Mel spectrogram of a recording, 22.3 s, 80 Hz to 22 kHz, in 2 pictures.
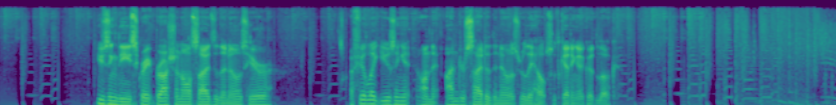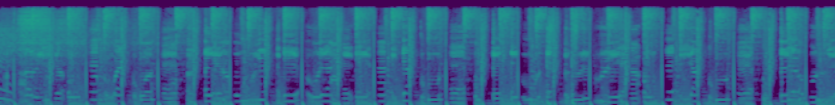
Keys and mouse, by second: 0.2 s, 0.3 click, 1.1 middle click, 1.5 s, 1.5 click, 2.3 shift+click, 2.5 middle click, 2.7 middle click, 3.0 s, 3.0 click, 3.4 click, 3.7 click, 3.8 click, 4.0 click, 4.3 middle click, 4.4 middle click, 4.6 ctrl+middle click, 4.8 f, 5.0 shift+c, 5.3 ctrl+click, 5.5 ctrl+click, 5.8 ctrl+click, 6.3 middle click, 6.5 f, 6.7 ctrl+middle click, 7.0-8.6 drag, 7.0 c, 8.8 middle click, 9.7 click, 10.3 middle click, 10.5 middle click, 10.6 middle click, 11.0 middle click, 11.3 shift+click, 11.6 shift+click, 11.8 shift+click, 12.2 f, 12.3 s, 12.3 click, 13.2 shift+click, 13.3 middle click, 13.4 shift+c, 13.5 ctrl+click, 14.7 middle click, 14.9 middle click, 15.4 middle click, 15.7 click, 15.7 s, 16.5 middle click, 17.2 ctrl+click, 17.5 click, 17.6 shift+middle click, 17.8 ctrl+z, 18.0 f, 18.3 s, 18.3 click, 18.5 click, 18.8 s, 18.9 click, 19.0 click, 19.2 click, 19.5 click, 19.6 middle click, 19.8 middle click, 19.9 click, 20.0 f, 20.2 f, 20.4 click, 20.6 click, 20.9 click, 21.4 shift+click, 21.7 shift+click, 22.1 middle click.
